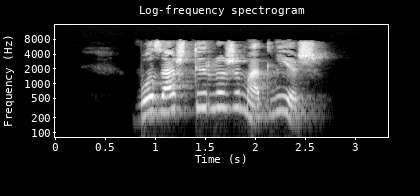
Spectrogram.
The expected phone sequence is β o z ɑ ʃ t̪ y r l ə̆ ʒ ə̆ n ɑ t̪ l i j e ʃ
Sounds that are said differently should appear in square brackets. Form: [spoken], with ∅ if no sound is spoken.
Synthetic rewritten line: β o z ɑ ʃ t̪ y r l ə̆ ʒ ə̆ [m] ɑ t̪ l i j e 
